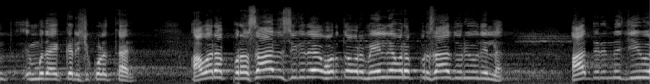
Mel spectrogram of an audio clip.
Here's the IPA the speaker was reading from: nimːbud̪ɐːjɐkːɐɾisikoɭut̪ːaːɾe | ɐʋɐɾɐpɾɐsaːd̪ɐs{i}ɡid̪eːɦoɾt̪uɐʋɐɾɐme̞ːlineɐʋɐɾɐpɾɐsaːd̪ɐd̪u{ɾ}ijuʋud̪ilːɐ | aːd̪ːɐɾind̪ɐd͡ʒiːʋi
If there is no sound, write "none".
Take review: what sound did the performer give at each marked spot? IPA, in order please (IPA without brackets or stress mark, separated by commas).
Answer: i, ɾ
